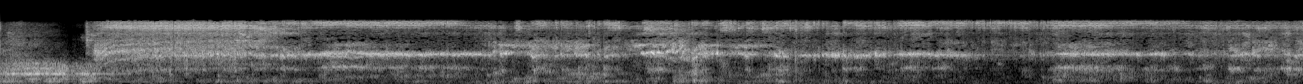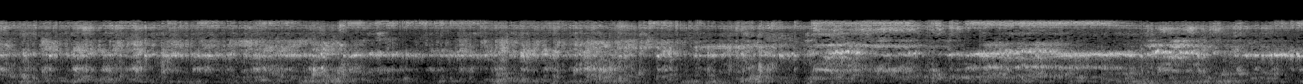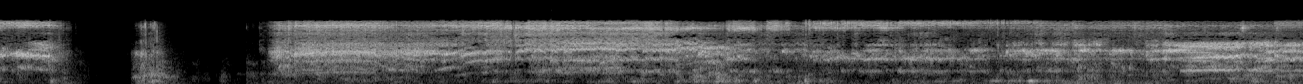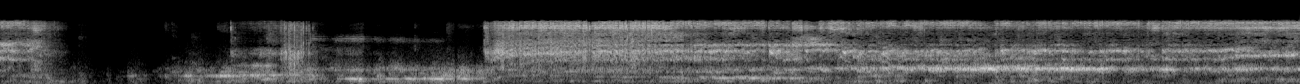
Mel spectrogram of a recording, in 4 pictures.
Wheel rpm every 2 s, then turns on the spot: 90, 200, 200, 200, 200, 200, 200, 200, 200, 200, 200, 200, 200, 70, 80, 140, 160, 160, 160, 120, 0, 10, 140, 160, 160, 170.
26-28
